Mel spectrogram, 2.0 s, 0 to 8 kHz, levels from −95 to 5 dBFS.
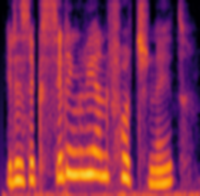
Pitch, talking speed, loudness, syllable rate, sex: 280 Hz, 120 wpm, -16 LUFS, 6.0 syllables/s, female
